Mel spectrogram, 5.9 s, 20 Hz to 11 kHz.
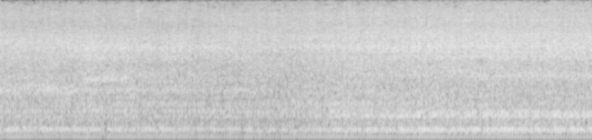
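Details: Jeep XJ 4.0 ('98 motor), coil refitted with custom straps: idle lopes unevenly, stumbling about three times a second and never smoothing out. Persistent idle misfire, cause unknown.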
